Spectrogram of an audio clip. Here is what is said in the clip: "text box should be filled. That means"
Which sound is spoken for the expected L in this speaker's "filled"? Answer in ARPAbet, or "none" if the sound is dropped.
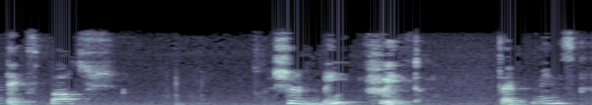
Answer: none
